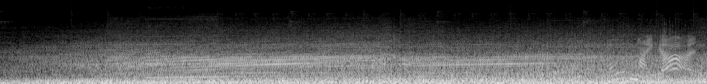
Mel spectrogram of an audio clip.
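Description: Indian Scout 101 motorcycle with a 1250cc Speed Plus engine revving hard toward redline, a loud close roar with rising pitch sweeping up through the gears.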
